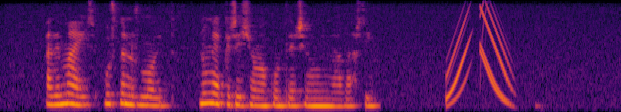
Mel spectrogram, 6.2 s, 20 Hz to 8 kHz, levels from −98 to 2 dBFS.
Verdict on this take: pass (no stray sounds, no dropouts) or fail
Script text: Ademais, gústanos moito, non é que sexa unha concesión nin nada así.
fail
